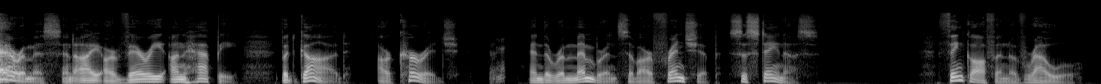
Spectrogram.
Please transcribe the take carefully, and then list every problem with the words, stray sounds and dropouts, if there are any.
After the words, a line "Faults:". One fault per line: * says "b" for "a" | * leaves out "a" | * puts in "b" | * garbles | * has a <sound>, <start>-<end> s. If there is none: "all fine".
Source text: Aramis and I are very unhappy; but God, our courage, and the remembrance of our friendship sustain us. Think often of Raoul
Aramis and I are very unhappy; but God, our courage, and the remembrance of our friendship sustain us. Think often of Raoul
Faults:
* has a laugh, 4.9-5.1 s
